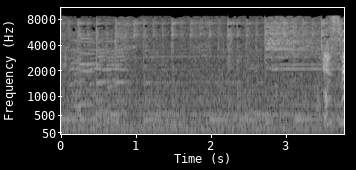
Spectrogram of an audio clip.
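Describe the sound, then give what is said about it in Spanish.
A car driving along, heard as a steady, fairly loud engine drone with road rumble that holds evenly throughout, with a faint murmur of voices underneath. “Acompañen ahora a … en su incómodo viaje en auto.”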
